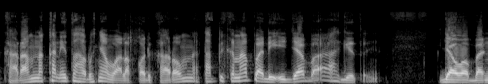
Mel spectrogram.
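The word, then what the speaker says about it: كرّمنا: Ayah bunda kan itu bacanya salah. Harusnya kan bacanya gini ayah bunda. Walakad karomna bani Adam.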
